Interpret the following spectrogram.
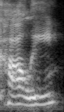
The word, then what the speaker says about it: Kali: Is it Callie? I thought it was Kali. It's what? It's pronounced Kali. Yeah, you're right, but it's spelled like Kali.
